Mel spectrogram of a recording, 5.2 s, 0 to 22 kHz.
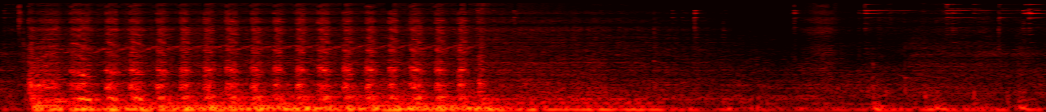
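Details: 1984–85 Subaru Brat, 4-speed dual-range 4WD, Hitachi carb with electric choke, sat about 10 years: steady starter cranking at about four turns a second, never catches; no fuel pump heard, some oil pressure; cranks but won't start.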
